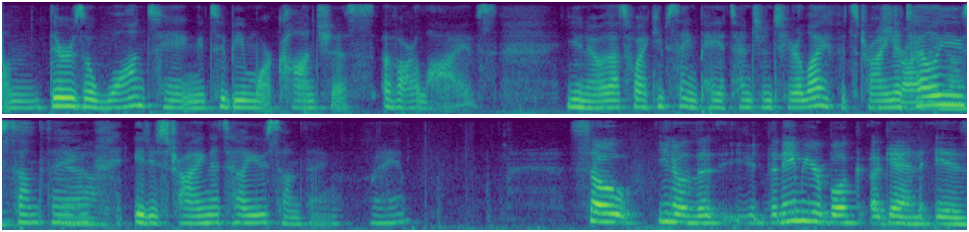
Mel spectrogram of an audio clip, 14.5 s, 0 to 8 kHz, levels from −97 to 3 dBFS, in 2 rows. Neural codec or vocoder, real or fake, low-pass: none; real; 7.2 kHz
